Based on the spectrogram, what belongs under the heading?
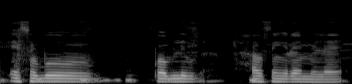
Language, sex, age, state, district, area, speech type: Odia, male, 30-45, Odisha, Koraput, urban, spontaneous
